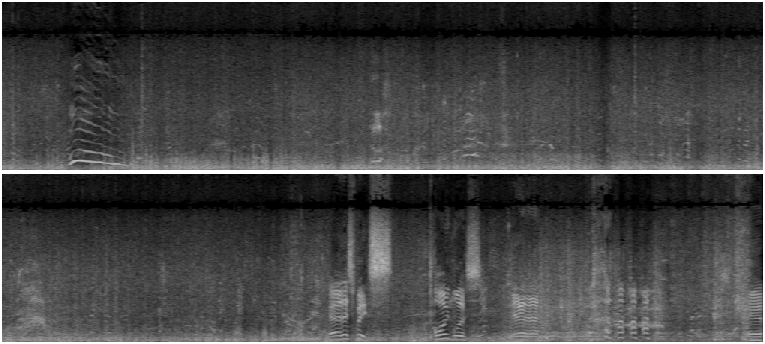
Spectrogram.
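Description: Young riders scream and shout on a roller coaster.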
